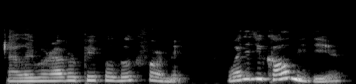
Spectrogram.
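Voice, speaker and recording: A man voicing a sly, amused old spirit in a motion comic, lecturing theatrically in a gravelly, husky voice. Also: on the high side, animated, brisk, muffled recording. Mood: teasing, inviting. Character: sly, amused old male spirit who preaches and taunts. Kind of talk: scripted motion comic dialogue.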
